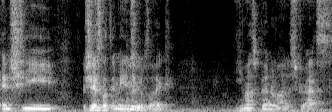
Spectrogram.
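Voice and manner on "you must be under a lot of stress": really tender, gentle voice. Retelling how a woman answered the speaker's complaints, imitating her tender voice. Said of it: "She said it really tender".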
